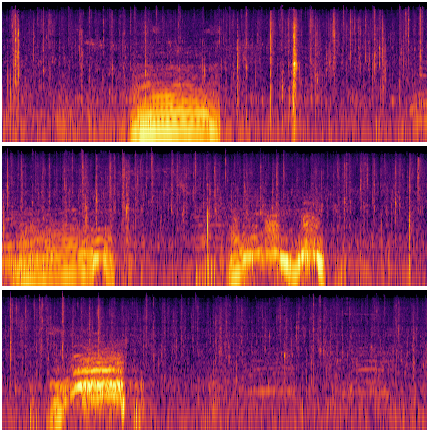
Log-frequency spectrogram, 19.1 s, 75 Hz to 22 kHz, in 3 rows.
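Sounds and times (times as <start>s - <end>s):
cattle mooing in a muddy lane: 1.9s - 3.3s, 6.1s - 8.2s, 9.2s - 11.2s, 13.4s - 14.9s, 17.8s - 18.7s.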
